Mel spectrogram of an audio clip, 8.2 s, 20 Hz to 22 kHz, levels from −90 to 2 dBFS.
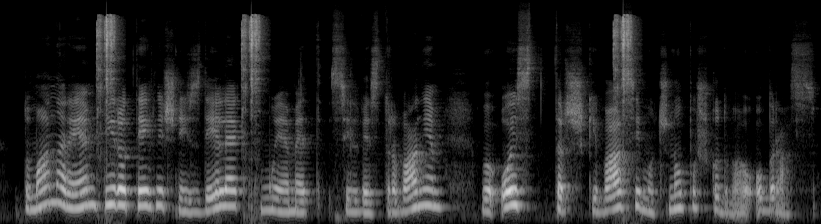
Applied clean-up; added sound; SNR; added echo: neural mask model Resemble Enhance denoiser.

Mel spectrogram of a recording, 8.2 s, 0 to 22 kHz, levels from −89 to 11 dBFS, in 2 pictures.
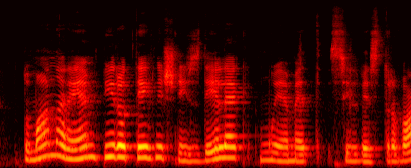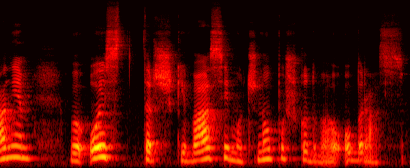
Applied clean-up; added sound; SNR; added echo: none; none; none; none.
